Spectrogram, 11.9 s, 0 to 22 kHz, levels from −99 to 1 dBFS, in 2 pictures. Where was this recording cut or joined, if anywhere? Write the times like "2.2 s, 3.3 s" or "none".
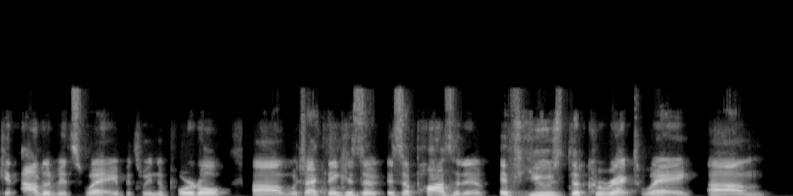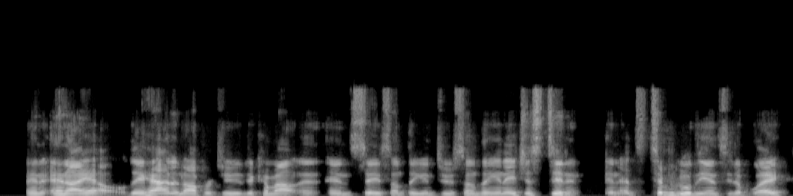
1.8 s, 3.7 s, 5.3 s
